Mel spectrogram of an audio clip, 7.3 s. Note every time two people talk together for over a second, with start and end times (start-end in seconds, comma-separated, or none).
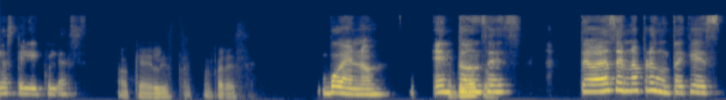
none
